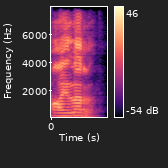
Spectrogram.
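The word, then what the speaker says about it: Euler: kuliah kita sampai memunculkan bilangan oiler bacanya oiler nulis simbol bilangannya ini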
